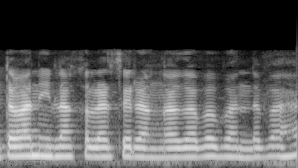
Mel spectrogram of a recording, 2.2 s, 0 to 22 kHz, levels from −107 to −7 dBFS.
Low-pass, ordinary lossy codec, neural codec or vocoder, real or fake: 7.2 kHz; AAC, 48 kbps; none; real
